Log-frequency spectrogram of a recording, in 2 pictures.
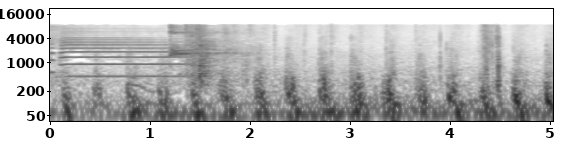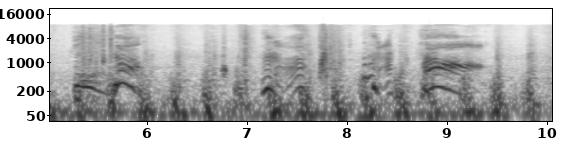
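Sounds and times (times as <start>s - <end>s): held brass note: 0.0s - 2.0s.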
